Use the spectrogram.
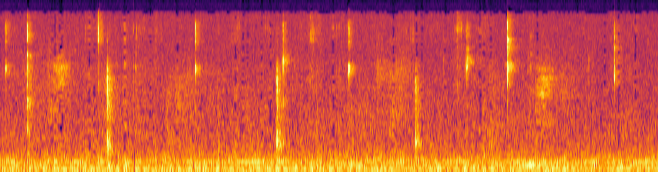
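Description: A thin blade held by a hand with long nails scores and scratches fine lines into the surface of a solid white, palm-sized bar of soap held in one hand. About eleven short, dry, bright clicks and scrapes sound in an irregular rhythm, each dying away almost at once. A faint, steady low hum sits underneath.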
